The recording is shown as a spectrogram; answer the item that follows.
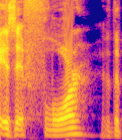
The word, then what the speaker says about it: Fluor: Is it floor of the pronunciation and what you guys do? It is. Yes. Yeah, that's Yeah, it's floor.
